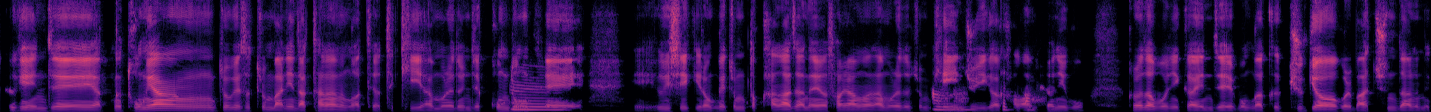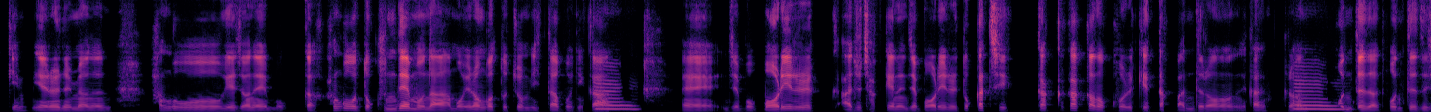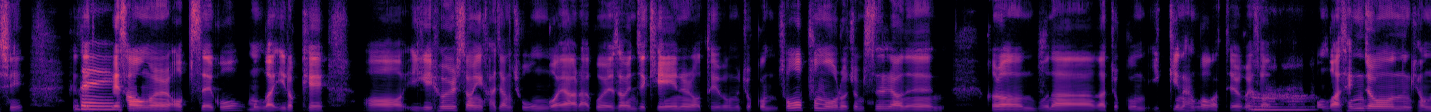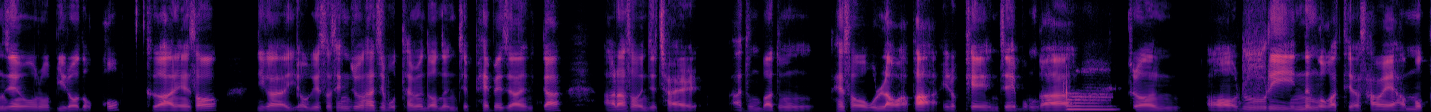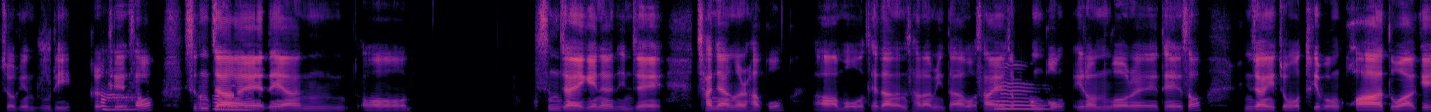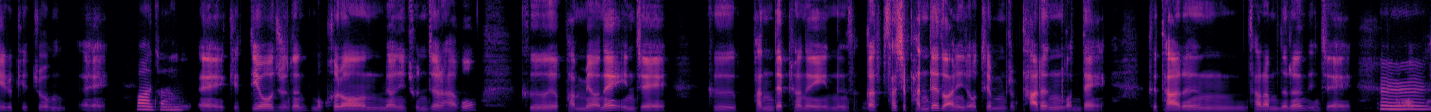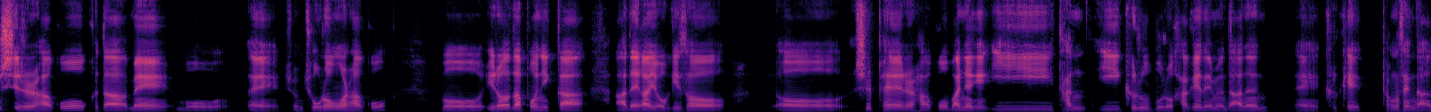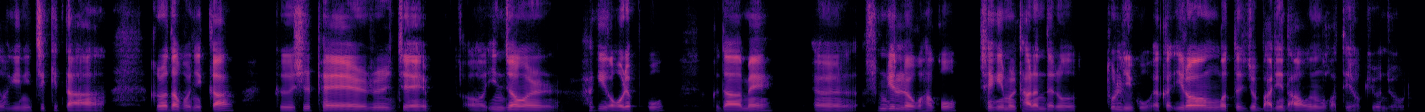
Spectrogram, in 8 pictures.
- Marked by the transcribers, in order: tapping; other background noise; "거에" said as "거러에"; "찍힌다" said as "찍힜다"
- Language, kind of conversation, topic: Korean, podcast, 실패를 숨기려는 문화를 어떻게 바꿀 수 있을까요?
